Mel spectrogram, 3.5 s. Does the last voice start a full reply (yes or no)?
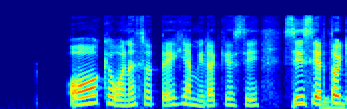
no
